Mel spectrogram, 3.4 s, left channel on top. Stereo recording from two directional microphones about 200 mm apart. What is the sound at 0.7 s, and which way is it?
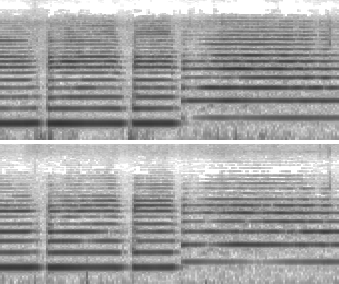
Music, 35° right (ahead or behind).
